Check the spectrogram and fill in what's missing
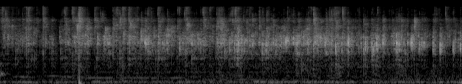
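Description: Mustard seeds frying in hot mustard oil make a constant close sizzle with fine crackling and popping, plus a single brief knock near the start.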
